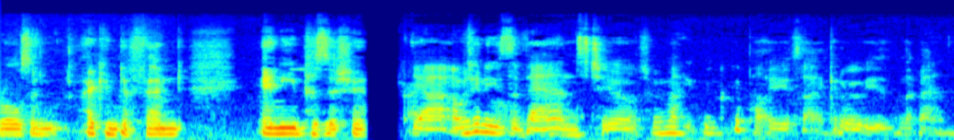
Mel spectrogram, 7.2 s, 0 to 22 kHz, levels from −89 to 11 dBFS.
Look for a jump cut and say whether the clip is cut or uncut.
cut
